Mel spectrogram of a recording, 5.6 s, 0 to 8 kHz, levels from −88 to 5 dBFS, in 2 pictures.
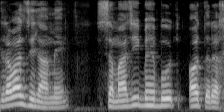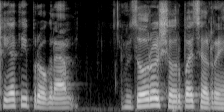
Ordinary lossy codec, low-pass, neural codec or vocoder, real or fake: none; none; none; real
